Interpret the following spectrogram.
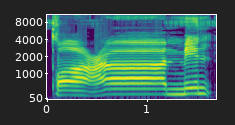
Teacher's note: طاع، طاع، عین کو لمبا کریں گے، آگے مل، میم کو لام کے ساتھ ملائیں گے، کلکلا نہیں ہونا چاہیے کیونکہ لام حروف کلکلا میں سے نہیں ہے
